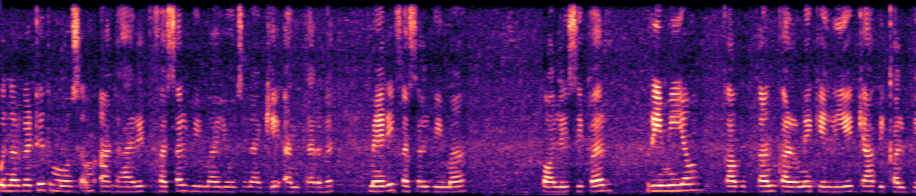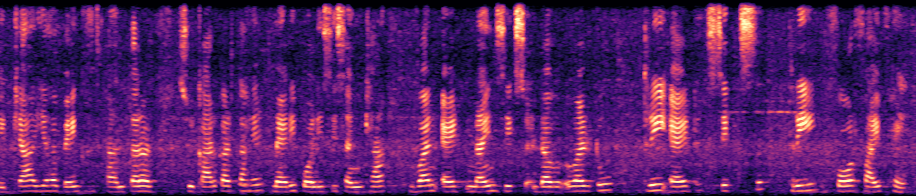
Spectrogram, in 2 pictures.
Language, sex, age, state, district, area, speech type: Hindi, female, 18-30, Madhya Pradesh, Harda, rural, read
